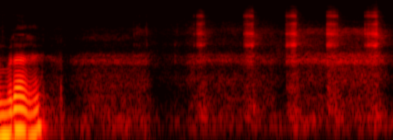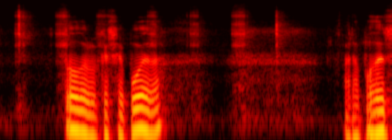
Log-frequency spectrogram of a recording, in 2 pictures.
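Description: Small metal parts click softly under handling.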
